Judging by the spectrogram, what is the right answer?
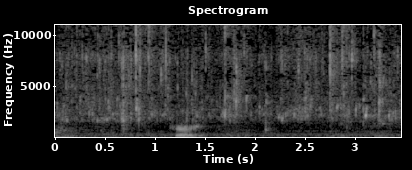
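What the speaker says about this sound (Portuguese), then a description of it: "A gente encosta aqui no vidro e vai enxaguando, ó, bem pouquinho água pra não espirrar" Water runs in a thin trickle, rinsing a glass window with very little water during household cleaning of a children's bedroom, a soft steady flow with a brief splashy swell and a person speaking briefly over it.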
